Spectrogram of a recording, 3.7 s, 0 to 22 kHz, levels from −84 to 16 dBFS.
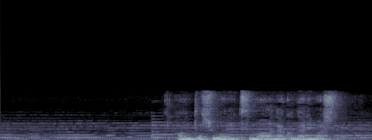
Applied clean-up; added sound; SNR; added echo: none; Brass instrument; 19 dB; reverberation time 0.3 s.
